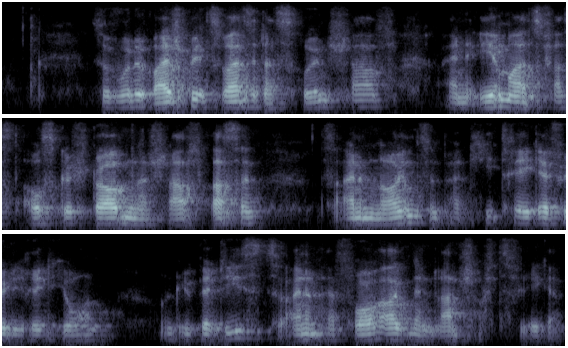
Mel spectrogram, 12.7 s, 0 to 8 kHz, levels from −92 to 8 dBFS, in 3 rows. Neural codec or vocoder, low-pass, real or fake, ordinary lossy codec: codec, 16 kHz, 8 kbps, FunCodec, trained on LibriTTS, 25 frames a second; 7.2 kHz; fake; Opus, 16 kbps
